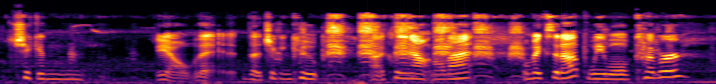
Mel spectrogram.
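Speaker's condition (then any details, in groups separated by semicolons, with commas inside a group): No condition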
